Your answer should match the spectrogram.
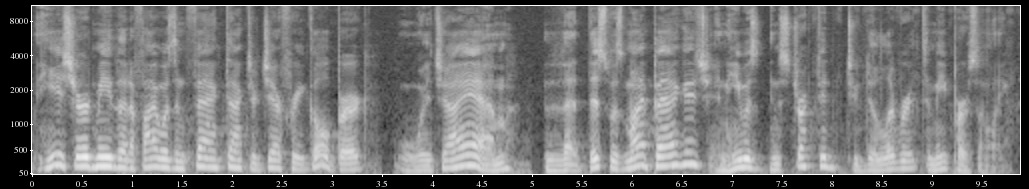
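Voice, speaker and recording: An actor playing a fussy, rambling neuroscientist who records a personal log in a halting, conversational way. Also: male voice, fairly high pitch, lively intonation. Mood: puzzled. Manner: halting, digressive, conversational asides. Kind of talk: audio drama monologue as recorded log.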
